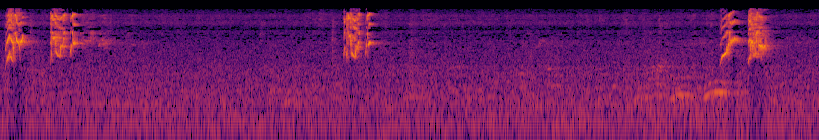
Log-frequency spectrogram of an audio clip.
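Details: Lovebird giving sparse shrill chirps: a double burst at the start, one brief chirp midway and a final quick pair, with long quiet gaps between.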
